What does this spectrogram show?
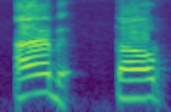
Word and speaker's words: أبتر: হামজা দিয়ে বা ধরবে, এই বাটা কলকলার হরফ, ধাক্কা দিয়ে পড়তে হবে। আবে, হুয়াল আবে। তা জবর তা, র পেশ রু, অক্ফ করার কারণে রর উপরে পেশটা সাকিন হয়ে যাবে। উচ্চারণ হবে এখানে আব তার, আব তার, হুয়াল আব তার।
